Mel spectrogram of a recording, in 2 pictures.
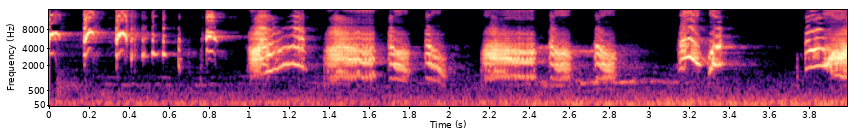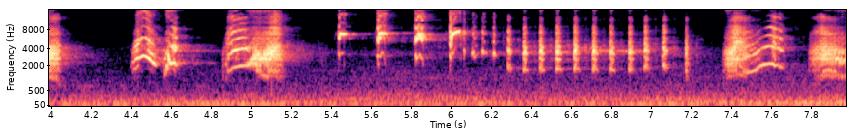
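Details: Long-tailed shrike, worked up and singing to set off other shrikes, gives loud harsh squawking bursts mixed with chirps, then a fast rattling trill of evenly spaced clicks near the end.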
